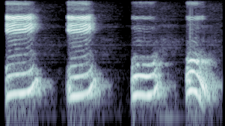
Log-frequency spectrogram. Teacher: संवृत्त का अर्थ है कम खुला हुआ। जिन स्वरों के उच्चारण में मुख कम खुले उन्हें हम संवृत्त स्वर कहते हैं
